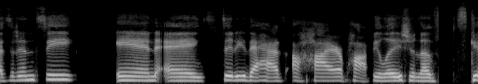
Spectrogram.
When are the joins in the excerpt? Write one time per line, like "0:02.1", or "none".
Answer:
none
